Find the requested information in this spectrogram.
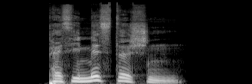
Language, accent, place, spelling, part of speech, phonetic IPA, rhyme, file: German, Germany, Berlin, pessimistischen, adjective, [ˌpɛsiˈmɪstɪʃn̩], -ɪstɪʃn̩, De-pessimistischen.ogg
- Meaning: inflection of pessimistisch: 1. strong genitive masculine/neuter singular 2. weak/mixed genitive/dative all-gender singular 3. strong/weak/mixed accusative masculine singular 4. strong dative plural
